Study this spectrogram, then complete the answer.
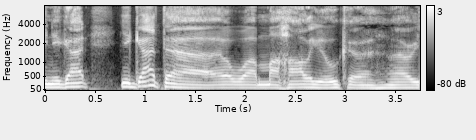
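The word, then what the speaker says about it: Mykhailiuk: You got you got the Mahaliuk, however you say his name. He has been around Mychailiuk.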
